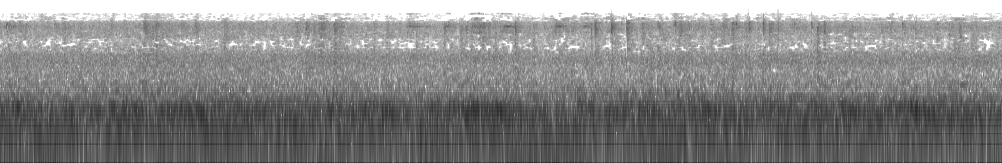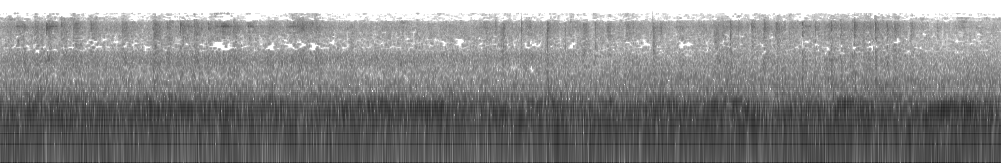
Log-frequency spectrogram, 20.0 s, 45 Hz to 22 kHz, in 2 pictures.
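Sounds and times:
pigeons cooing: 0:00.0 - 0:20.0.

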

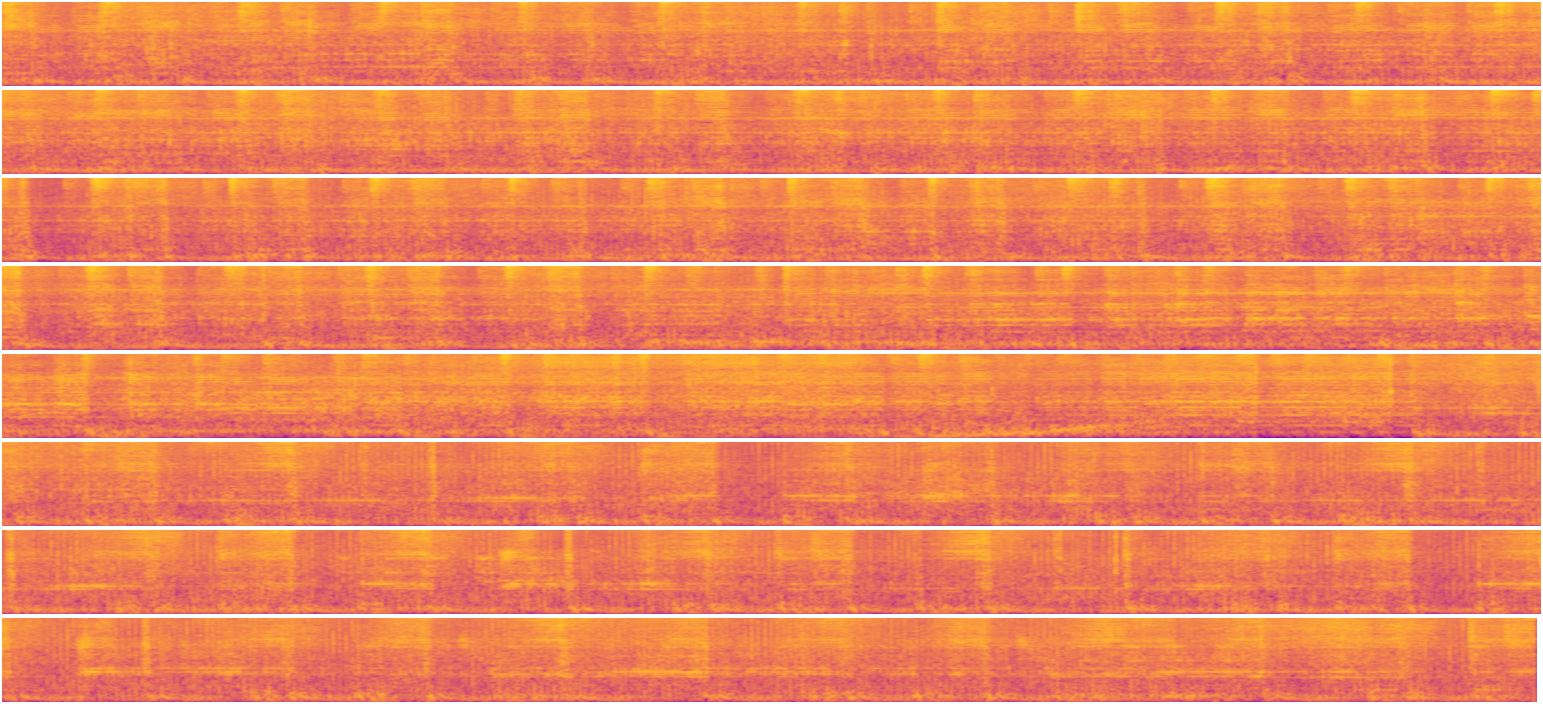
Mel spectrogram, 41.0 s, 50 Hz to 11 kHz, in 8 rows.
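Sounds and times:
loud electronic dance music: 0:00.0 - 0:41.0.

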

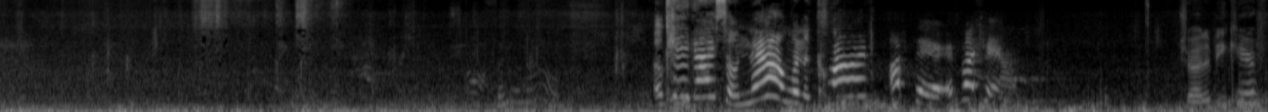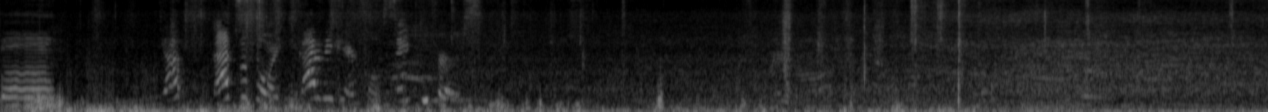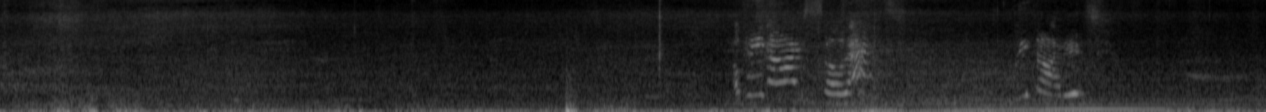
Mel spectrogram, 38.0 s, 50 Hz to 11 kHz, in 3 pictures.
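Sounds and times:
wind rumble on microphone: 0:00.0 - 0:38.0.

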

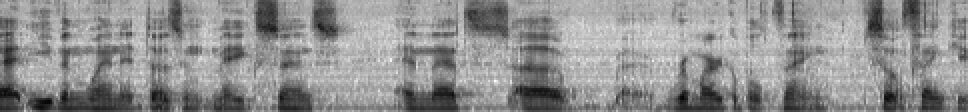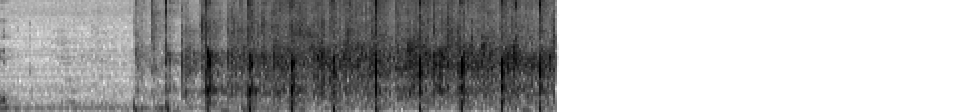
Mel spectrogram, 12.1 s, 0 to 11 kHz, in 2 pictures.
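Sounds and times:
single sharp claps: 0:06.9 - 0:09.5
audience applauding: 0:06.9 - 0:09.6.

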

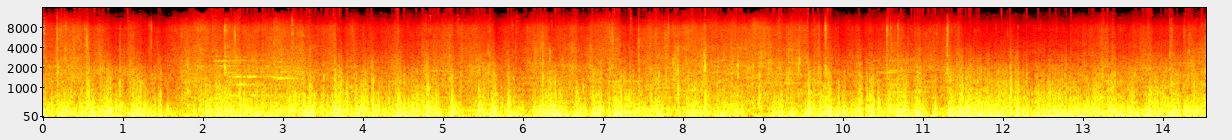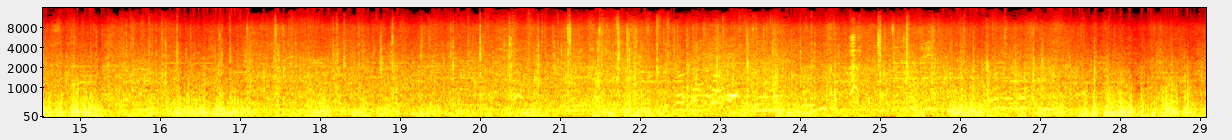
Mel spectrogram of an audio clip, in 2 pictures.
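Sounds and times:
runners' footsteps on asphalt: 0:00.0 - 0:29.0
wind buffeting microphone: 0:00.0 - 0:29.0.

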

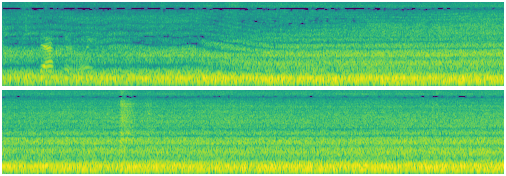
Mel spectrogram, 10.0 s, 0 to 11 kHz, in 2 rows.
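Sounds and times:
tractor engine running: 0:00.0 - 0:10.0.

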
